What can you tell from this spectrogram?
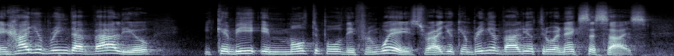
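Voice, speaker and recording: A man with a non-native accent speaks over a quiet background. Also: fairly high pitch for a man, ordinary pitch variation, moderate pace. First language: not English. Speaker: motivational speaker and author. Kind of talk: interview.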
